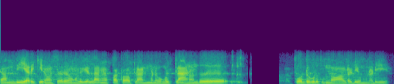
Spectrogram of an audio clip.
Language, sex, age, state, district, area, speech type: Tamil, male, 18-30, Tamil Nadu, Thanjavur, rural, conversation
